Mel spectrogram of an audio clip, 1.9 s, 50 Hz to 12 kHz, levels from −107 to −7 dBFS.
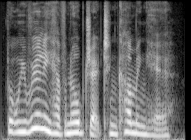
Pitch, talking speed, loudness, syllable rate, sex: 220 Hz, 280 wpm, -14 LUFS, 7.8 syllables/s, female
